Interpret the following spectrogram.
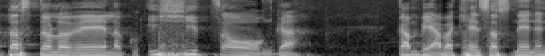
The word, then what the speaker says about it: Xitsonga: So how you say it is not Kri, it's she Tsonga. Aha, a hi swi beleni mavoko swinene. Ani va ha ku fika va ta swi tolovela ku i Xitsonga.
